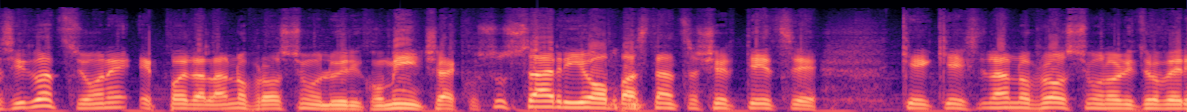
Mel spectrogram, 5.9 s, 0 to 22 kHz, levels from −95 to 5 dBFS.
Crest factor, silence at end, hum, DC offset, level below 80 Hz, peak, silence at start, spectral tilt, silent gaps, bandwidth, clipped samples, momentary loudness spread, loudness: 12 dB; 0 s; none; under 0.1%; -38 dBFS; 0 dBFS; 0 s; -6 dB/octave; none; 16 kHz; under 0.1%; 7 LU; -12 LUFS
